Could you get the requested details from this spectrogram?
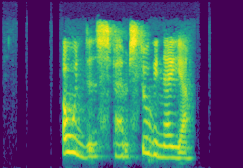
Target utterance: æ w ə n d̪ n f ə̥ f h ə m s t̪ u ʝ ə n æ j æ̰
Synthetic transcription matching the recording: æ w ə n d̪ n s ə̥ f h ə m s t̪ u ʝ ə n æ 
